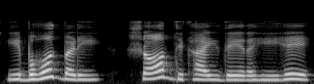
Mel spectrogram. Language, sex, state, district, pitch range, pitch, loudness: Hindi, female, Madhya Pradesh, Bhopal, 215-245 Hz, 230 Hz, -16 LUFS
